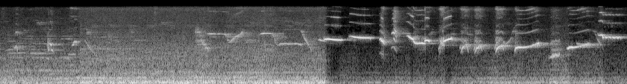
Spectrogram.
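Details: Faint distant whistles over a rumbling background, then an Oriental magpie-robin bursts into loud, varied song of sweet slurred whistles and scratchy chatter. The song is meant to excite rival males' aggression and breeding urge.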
